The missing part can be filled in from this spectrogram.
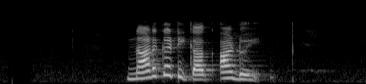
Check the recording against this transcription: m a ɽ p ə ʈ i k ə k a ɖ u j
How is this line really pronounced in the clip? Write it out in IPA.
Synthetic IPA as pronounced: n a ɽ k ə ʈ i k a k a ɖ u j

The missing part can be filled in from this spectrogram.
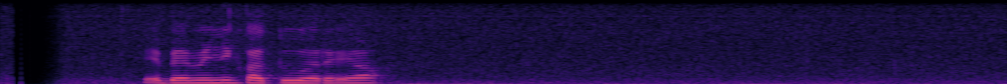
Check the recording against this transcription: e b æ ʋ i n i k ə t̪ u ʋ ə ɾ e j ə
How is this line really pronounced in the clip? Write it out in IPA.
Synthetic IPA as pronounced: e b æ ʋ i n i k a t̪ u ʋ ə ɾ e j a

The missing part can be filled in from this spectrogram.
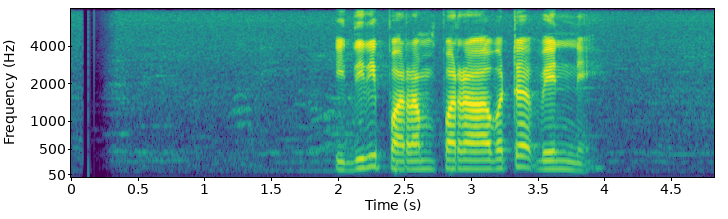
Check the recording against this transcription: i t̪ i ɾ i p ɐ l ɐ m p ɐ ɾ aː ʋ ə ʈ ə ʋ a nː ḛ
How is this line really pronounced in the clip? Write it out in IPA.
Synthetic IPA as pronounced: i d̪ i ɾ i p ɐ ɾ ɐ m p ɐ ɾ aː ʋ ə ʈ ə ʋ e nː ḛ

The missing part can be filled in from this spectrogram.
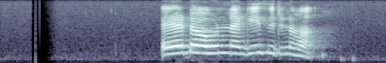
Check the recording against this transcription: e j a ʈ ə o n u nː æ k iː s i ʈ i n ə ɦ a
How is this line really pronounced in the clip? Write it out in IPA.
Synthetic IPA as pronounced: e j ə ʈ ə o u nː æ ɡ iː s i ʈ i n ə ɦ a

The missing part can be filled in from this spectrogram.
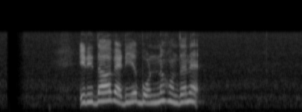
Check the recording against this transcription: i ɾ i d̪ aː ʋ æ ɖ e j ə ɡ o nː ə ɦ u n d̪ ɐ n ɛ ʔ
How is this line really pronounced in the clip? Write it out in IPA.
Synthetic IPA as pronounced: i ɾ i d̪ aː ʋ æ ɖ i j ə b o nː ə ɦ o n d̪ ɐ n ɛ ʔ

